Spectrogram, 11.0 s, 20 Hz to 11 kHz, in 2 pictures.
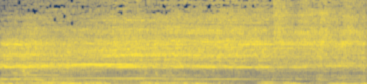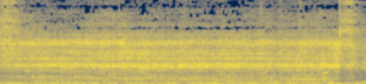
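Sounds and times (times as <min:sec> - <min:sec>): electric guitars: 0:00.0 - 0:11.0
thrash metal band playing live: 0:00.0 - 0:11.0.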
